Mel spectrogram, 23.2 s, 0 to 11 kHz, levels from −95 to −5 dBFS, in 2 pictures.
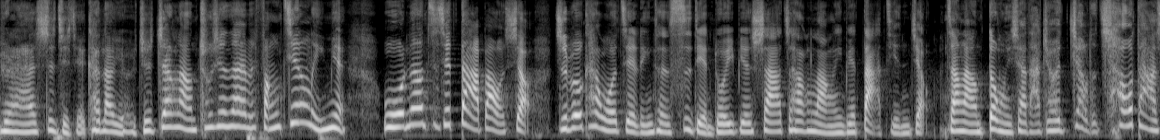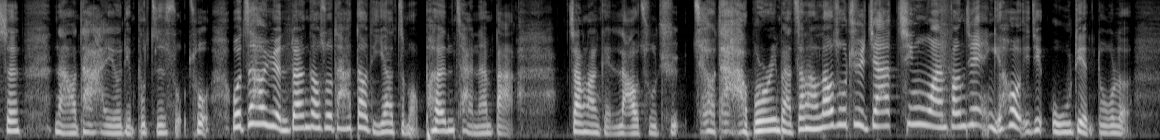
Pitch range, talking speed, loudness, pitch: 200-305 Hz, 305 characters per minute, -26 LUFS, 230 Hz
